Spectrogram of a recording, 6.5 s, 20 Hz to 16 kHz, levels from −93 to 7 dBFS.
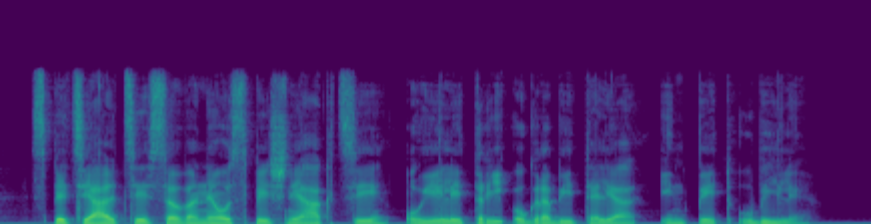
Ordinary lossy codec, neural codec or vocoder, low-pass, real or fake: none; none; 10.8 kHz; real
